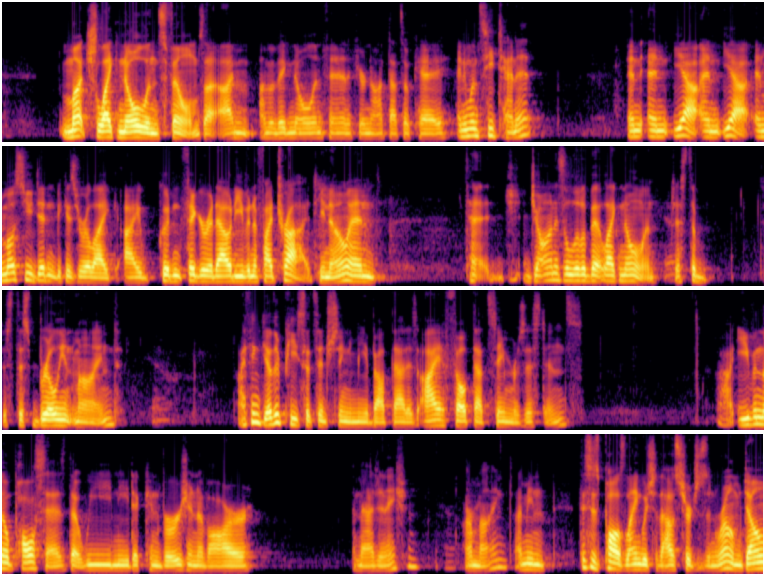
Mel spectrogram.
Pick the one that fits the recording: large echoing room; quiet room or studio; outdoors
large echoing room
